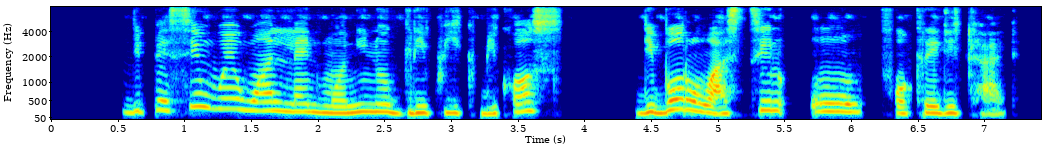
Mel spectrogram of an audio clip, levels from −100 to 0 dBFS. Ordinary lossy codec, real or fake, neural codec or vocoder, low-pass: none; real; none; none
